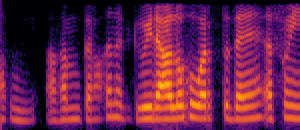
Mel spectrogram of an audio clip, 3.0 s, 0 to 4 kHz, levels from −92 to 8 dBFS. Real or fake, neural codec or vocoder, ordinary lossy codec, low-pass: fake; codec, 16 kHz, 0.3 kbps, FocalCodec; AAC, 32 kbps; 3.6 kHz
